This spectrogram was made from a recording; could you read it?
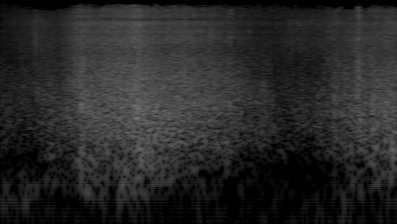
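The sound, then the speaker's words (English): Broad, hissing wash of surf swells and recedes, building to a crest around the middle and rising again at the end, a steady roar of waves breaking on a shore with no voices. “Waves like those that wash onto the beaches at Idra.”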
